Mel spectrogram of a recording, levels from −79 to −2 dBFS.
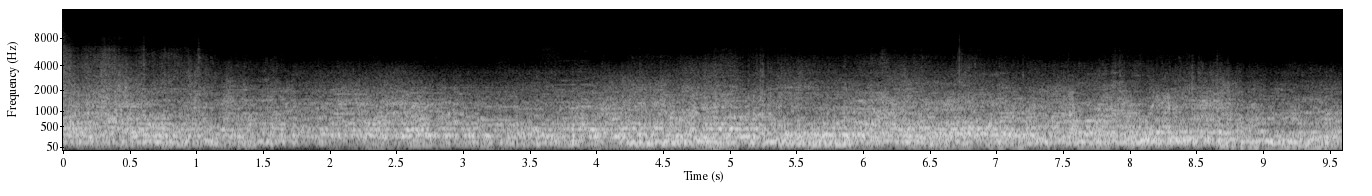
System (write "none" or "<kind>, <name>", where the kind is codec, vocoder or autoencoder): codec, SNAC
